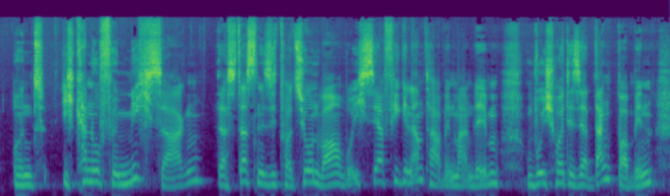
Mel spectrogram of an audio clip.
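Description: Lively in intonation, a man speaks at a high pitch and a fairly quick pace. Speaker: financial market analyst. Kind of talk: casual chat.

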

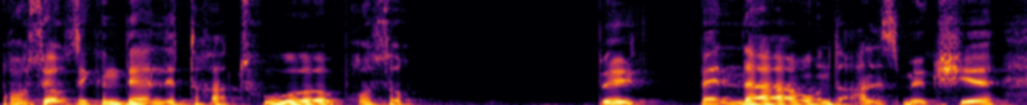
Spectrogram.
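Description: A man speaks at a medium pitch, in a monotone, flat intonation. He goes at a fairly slow pace, with long, frequent pauses. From Berlin, Neukölln. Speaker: actor. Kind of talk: interview. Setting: studio. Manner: clear articulation.

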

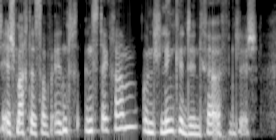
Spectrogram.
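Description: Dark and mellow in tone, this voice moves at a moderate pace with ordinary pitch variation on a very clean recording with a silent background. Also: woman. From France. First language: French (speaking German). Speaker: podcaster. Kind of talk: interview conversation. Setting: studio.

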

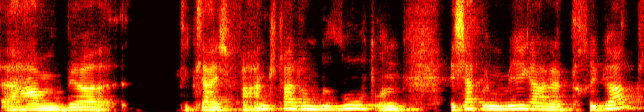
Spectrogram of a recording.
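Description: A woman's voice with an ordinary speaking voice, a fairly high pitch, fairly even intonation and a moderate pace. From Germany, Wiesbaden (Hesse), Turkish family background. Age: 40s. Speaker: speaker and coach. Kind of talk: interview.

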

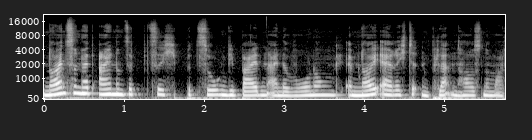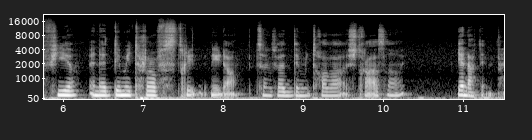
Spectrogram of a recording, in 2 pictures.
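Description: Soft-spoken and somewhat breathy, a woman talks at a fairly slow pace and medium pitch, her tone dark and mellow with ordinary pitch variation. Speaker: true crime podcast co-host. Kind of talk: casual chat with true crime storytelling. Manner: soft-spoken, quiet. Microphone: too quiet.

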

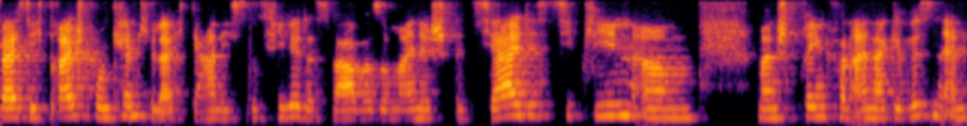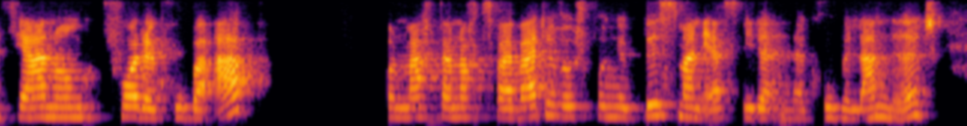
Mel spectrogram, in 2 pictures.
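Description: A woman's fairly high voice at a moderate pace with monotone, flat intonation, on a very clean recording with a silent background. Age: 20s. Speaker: teacher and former athlete. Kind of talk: interview.

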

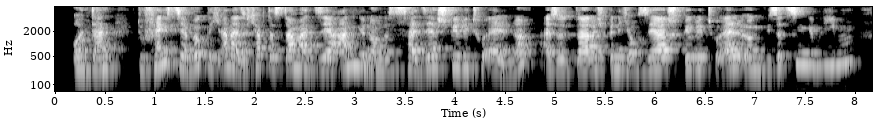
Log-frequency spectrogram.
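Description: A woman talks at a fairly quick pace in an ordinary speaking voice, her fairly high pitch moving with ordinary variation and hardly any pauses. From Bremen, northern Germany. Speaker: poetry slammer. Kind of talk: interview.

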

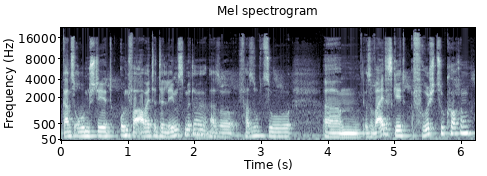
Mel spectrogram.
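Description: A man at a moderate pace and medium pitch, with lively intonation, audible room echo and noticeable background noise. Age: 30s. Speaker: personal trainer and aspiring entrepreneur. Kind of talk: casual interview. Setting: outdoors on a sunny balcony.

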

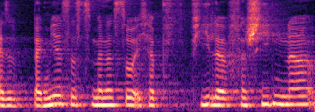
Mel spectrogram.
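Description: A woman's medium-pitched, flat, monotone voice amid noticeable background noise and audible room echo. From Germany, Iserlohn. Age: 20s. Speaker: fashion brand founder. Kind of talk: interview conversation. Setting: office.

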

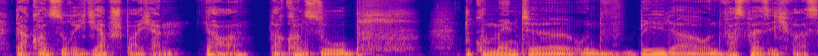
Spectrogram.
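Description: Speaking at a fairly slow pace, a man uses a very deep, low pitch with very wide pitch swings. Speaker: podcast host. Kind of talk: casual monologue.

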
